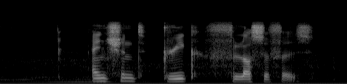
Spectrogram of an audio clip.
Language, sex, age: English, male, 22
